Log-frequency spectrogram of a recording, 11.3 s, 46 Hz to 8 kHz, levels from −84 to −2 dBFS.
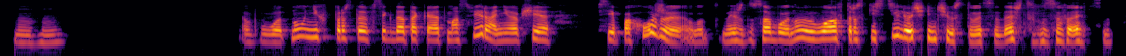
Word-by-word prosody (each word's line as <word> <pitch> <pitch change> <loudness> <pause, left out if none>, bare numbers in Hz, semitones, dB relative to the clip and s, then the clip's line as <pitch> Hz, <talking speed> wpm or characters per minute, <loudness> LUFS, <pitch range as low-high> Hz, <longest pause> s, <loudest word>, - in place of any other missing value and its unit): Мгм. 165 +1 -16 1.8
А 175 - -13
вот. 170 -1 -4
Ну 265 - -2
у 290 - -4
них 265 -1 -5
просто 240 -1 +1
всегда 225 -1 -1
такая 220 -2 -1
атмосфера, 205 - -2
они 190 +1 -2
вообще 195 +1 -1 0.4
все 420 - -3
похожи, - - +1
вот, 175 +1 -10
между 190 +2 -6
собой, 210 -1 +2
но 245 +5 +1
его 225 0 +6
авторский 230 -1 +3
стиль 255 +5 -2
очень 235 -1 +6
чувствуется, 175 -2 -4
да, 200 +6 +2
что 180 -5 -12
называется. 180 -1 -2
210 Hz, 140 wpm, -23 LUFS, 180-235 Hz, 1.8 s, его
